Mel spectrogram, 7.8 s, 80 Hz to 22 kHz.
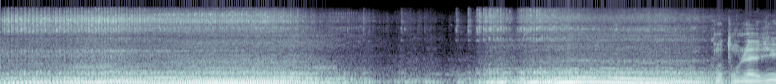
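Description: A Renault Alpine A310 V6, built like a V8 with a 90-degree layout, runs close by with a loud, steady, throaty drone that dips briefly midway and then swells again.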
